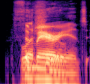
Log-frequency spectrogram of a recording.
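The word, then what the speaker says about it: Pthumerians: The ruins that were made by the Puthumarians? – Themarians. It's Themarians. It's just like a silent P. – Good old silent P's. – Like pterodactyl.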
